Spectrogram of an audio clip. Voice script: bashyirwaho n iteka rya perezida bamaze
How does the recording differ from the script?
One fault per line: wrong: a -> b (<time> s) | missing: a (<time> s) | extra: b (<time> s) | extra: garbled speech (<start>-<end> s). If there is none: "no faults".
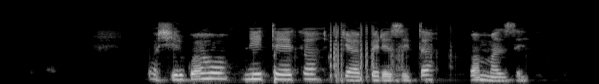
no faults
